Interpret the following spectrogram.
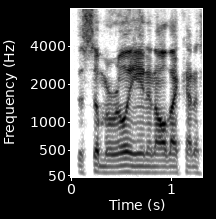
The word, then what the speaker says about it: Silmarillion: How do you pronounce it? I don't even think I ever. Silmarillion. Silmarillion.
